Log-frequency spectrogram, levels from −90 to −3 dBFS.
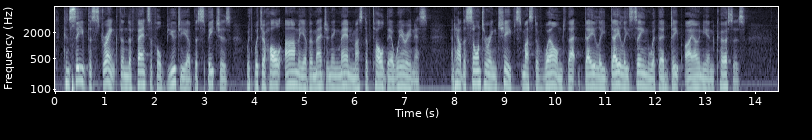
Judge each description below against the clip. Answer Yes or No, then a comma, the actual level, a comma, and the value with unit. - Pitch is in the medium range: No, low, 105 Hz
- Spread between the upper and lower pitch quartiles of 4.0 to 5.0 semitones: No, average, 3.2 semitones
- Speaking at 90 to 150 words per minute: No, average, 165 wpm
